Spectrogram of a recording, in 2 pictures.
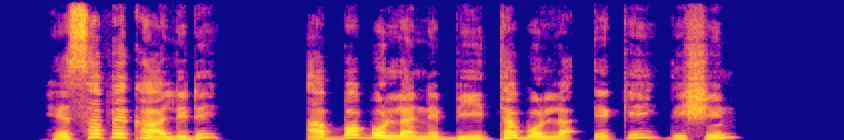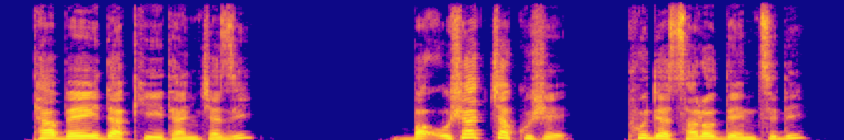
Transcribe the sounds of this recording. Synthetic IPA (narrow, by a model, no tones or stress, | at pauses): hɛsːɐfɛkaːlːɪd̪ɪ | ɐbːɐbɔlːɐnːɛbiːt̪ːɐbɔlːɐɛkʼːɪd̪ɪʃɪn | t̪ɐbɛjɪd̪ɐkiːt̪ɐnt͡ʃːɐzɪ | bɐʔʊʃɐt͡ʃːɐkʊʃɛ | pʊd̪ɛsɐlɔd̪ɛnt͡sːɪd̪ɪ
